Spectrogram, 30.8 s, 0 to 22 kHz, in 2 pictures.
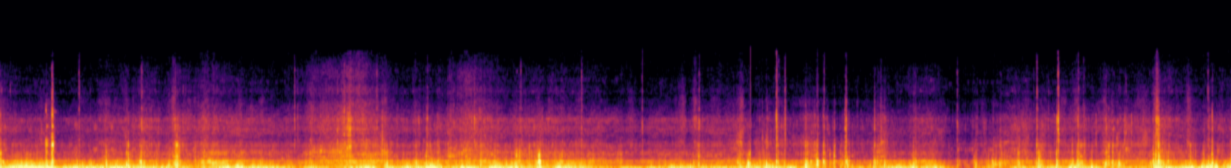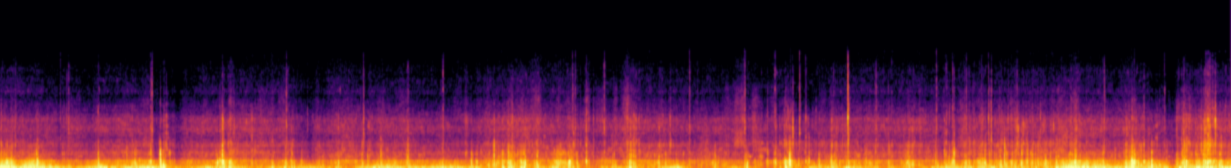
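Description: Trek Slash 8 full-suspension mountain bike riding down a rocky trail: a steady rush of wind on the camera microphone over tyres rolling on loose stone, with frequent sharp knocks and rattles from the bike over the rocks.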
